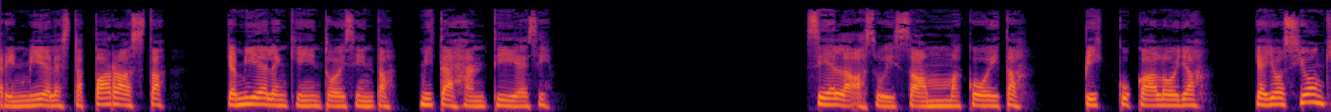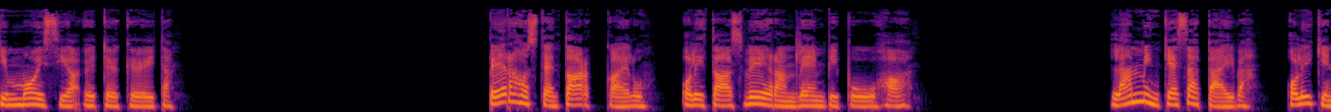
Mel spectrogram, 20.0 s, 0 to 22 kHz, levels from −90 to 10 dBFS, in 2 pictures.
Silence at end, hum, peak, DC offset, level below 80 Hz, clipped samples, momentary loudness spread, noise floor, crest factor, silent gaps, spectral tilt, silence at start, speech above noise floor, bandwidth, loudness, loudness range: 0 s; none; -2 dBFS; under 0.1%; -58 dBFS; under 0.1%; 6 LU; under -90 dBFS; 20 dB; 1.55-1.69 s, 4.41-6.03 s, 7.93-8.12 s, 9.29-9.40 s, 11.57-13.64 s, 17.11-18.30 s; -5 dB/octave; 0 s; over 71 dB; 16.5 kHz; -20 LUFS; 5 LU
